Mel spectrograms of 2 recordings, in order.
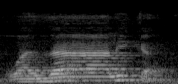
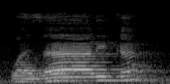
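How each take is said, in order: No difference in how they are said.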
